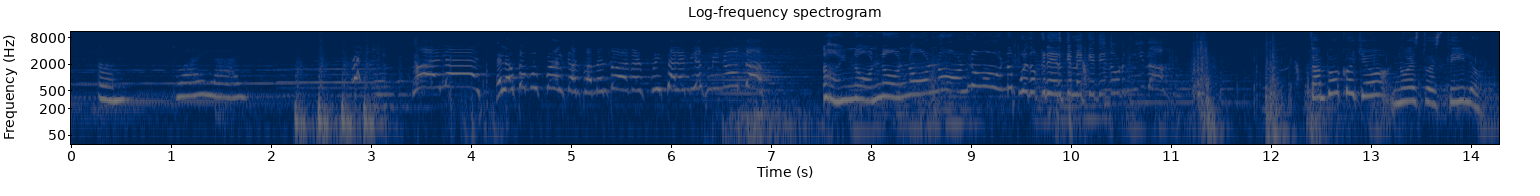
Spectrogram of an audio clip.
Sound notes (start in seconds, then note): 2.2 knock at door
